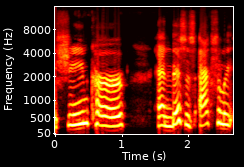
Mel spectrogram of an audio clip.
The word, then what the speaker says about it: Shein: That's she or Shein. Some people pronounce it Shein, but a Shein or a sheen curve.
